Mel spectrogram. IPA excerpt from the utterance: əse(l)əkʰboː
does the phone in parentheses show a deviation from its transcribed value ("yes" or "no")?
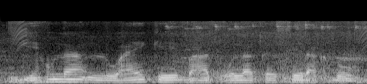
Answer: yes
